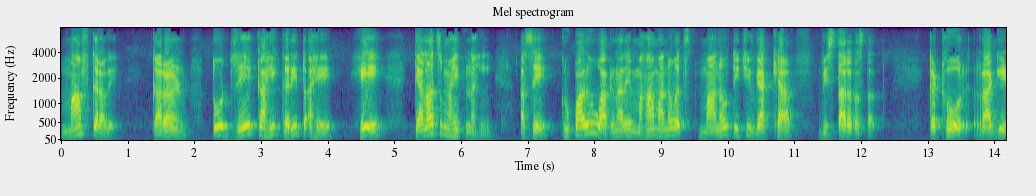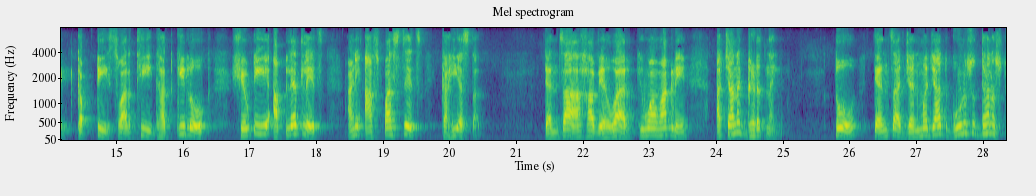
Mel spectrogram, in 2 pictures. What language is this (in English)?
Marathi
